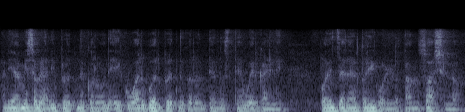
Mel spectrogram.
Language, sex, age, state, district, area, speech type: Goan Konkani, male, 30-45, Goa, Salcete, rural, spontaneous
